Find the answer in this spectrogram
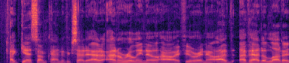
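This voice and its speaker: Putting on a character voice, a man talks at a very fast pace, raspy and very deep in pitch. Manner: low-key, in a decent mood.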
